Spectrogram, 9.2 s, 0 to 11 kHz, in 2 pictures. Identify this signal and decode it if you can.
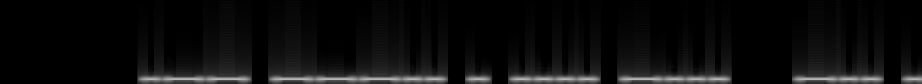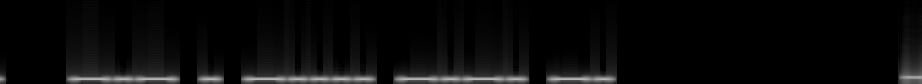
Morse code, heard as a keyed tone, about 22 wpm, 700 Hz. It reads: W8EHB DE KE6CN
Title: USA Callsign DE Callsign - 5 Characters - 22wpm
